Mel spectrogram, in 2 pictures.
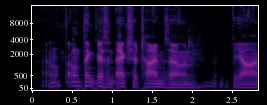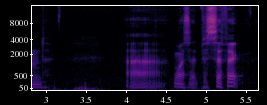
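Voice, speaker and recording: Recorded very cleanly over a silent background, a man with an American accent and a very deep, low pitch talks at a moderate pace with ordinary pitch variation and long, frequent pauses. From US Deep South. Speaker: streamer interviewer. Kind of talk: casual interview. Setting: VR live interview.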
